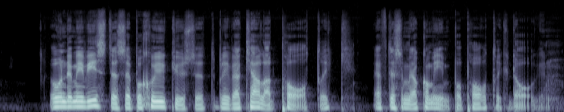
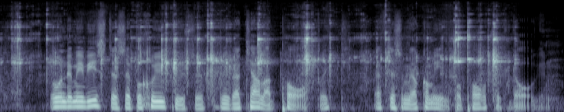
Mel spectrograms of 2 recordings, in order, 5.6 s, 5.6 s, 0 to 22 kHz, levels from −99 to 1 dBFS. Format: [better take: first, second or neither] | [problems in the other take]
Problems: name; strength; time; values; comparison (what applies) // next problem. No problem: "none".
first | clattering dishes; loud; until 5 s; peak 5 dB above the speech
